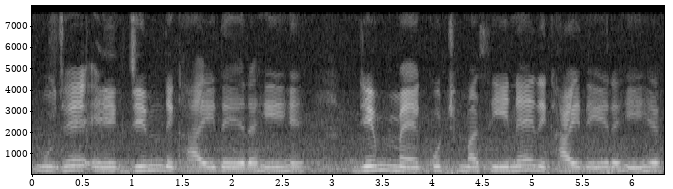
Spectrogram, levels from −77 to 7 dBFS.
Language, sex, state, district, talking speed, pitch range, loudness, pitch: Hindi, female, Madhya Pradesh, Dhar, 140 wpm, 190-210 Hz, -17 LUFS, 195 Hz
